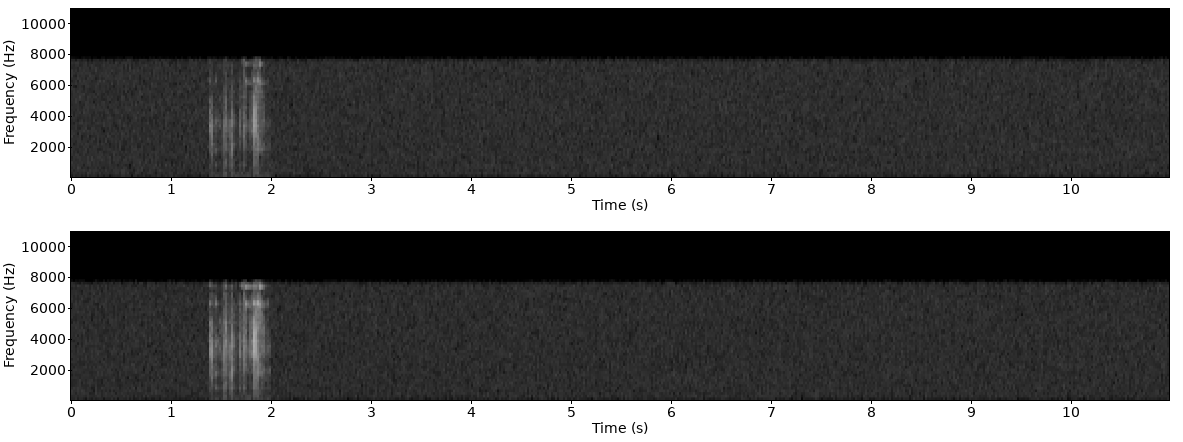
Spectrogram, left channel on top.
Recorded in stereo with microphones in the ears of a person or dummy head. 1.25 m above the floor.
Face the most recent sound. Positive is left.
turn(degrees=-25)  # may be behind; listen again after turning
